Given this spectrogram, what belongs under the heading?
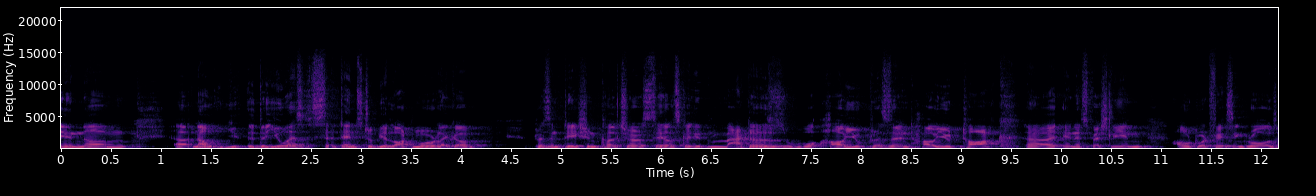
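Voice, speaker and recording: Man, low voice, interview host, hesitant, many fillers. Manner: hesitant, many ums and uhs. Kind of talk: casual interview chat.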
